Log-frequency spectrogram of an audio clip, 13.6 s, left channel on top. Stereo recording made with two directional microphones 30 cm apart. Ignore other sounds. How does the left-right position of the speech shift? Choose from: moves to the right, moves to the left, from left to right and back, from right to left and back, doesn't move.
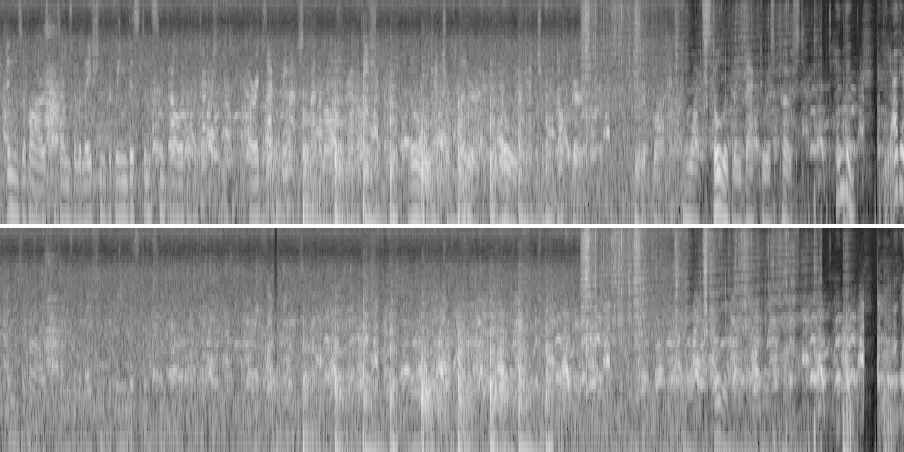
doesn't move.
